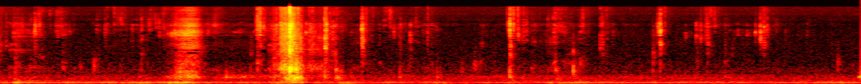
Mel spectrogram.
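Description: A person chewing a bacon chicken sandwich close to the microphone: small wet clicks and crunches. Two louder crackles come about two and three seconds in.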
